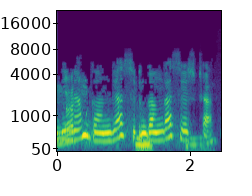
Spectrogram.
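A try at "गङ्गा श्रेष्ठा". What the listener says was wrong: শ্রেষ্ঠা, ঠিক।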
